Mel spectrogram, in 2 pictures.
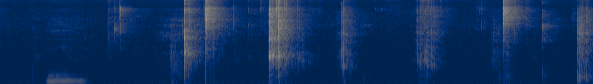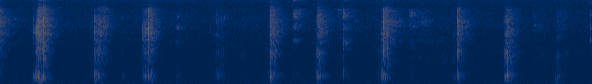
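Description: Loud crisp crunches of biting into a crumbly kurabye shortbread cookie about two seconds in, then steady close-up chewing, about two chews a second that grow softer.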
